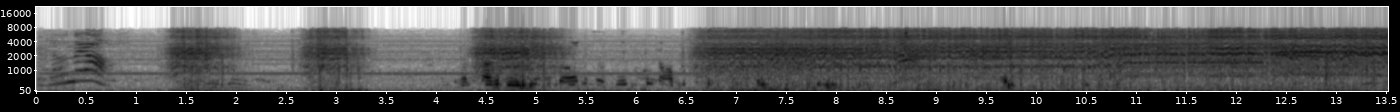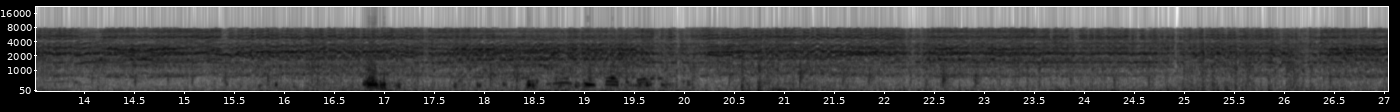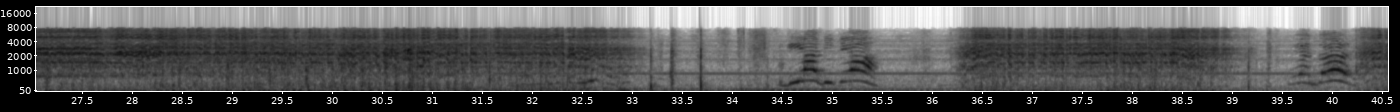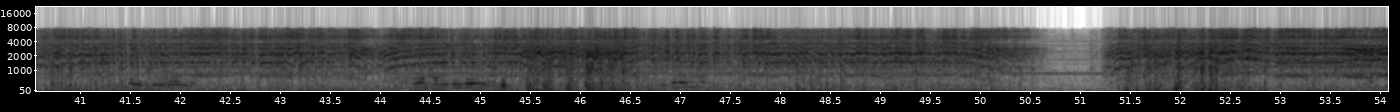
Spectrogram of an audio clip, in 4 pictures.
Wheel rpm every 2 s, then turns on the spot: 20, 30, 40, 70, 160, 180, 200, 200, 200, 190, 190, 200, 200, 200, 200, 200, 80, 0, 130, 80, 140, 190, 180, 200, 200, 60, 190.
none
